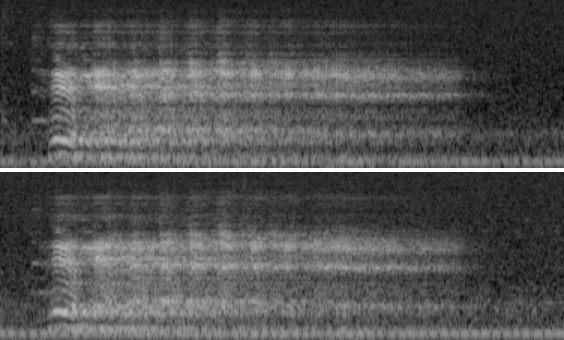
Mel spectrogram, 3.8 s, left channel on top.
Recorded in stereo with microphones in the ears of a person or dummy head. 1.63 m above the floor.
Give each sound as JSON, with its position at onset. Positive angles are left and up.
{"t": 0.2, "sound": "laughter", "side_deg": 15, "distance_m": 7.0}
